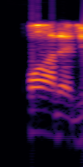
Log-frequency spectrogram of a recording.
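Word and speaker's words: Wanaque: So it's pronounced Wanage? – Wanage, yeah, yeah.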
